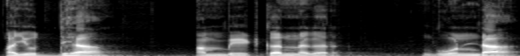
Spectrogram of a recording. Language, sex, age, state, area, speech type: Sanskrit, male, 30-45, Uttar Pradesh, urban, spontaneous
